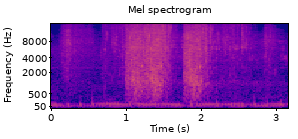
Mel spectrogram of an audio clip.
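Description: Leaves and branches rustle loudly as something pushes through dense bushes.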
